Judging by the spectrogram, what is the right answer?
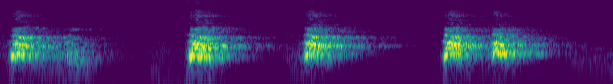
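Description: A dog barking five times at uneven intervals, the last two in quick succession.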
